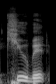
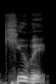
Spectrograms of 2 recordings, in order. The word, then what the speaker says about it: qubit: the sociable it says in quantum computing a qubit and this isn't the measurement for height this is spelled q-u-b-i-t which is a quantum bit is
